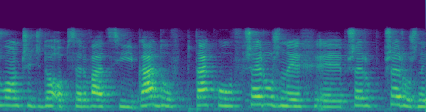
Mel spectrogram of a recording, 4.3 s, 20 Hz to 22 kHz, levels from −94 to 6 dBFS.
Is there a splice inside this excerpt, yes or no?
yes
